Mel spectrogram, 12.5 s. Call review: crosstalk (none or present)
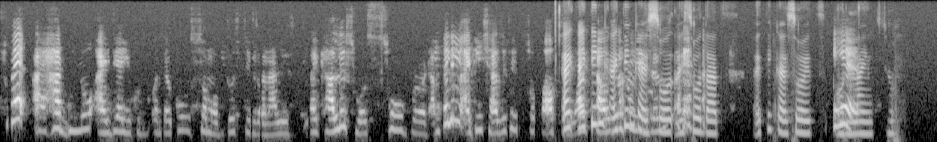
present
